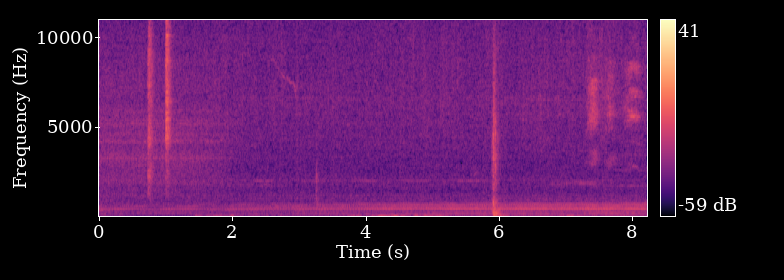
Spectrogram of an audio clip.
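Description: A single loud thump about six seconds in, a van door being shut, over a steady low hum.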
